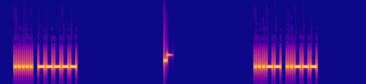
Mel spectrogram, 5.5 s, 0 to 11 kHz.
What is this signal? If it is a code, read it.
Morse code, heard as a keyed tone, about 40 wpm, 700 Hz. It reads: 50 32
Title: Numbers - 2-Digit 40wpm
